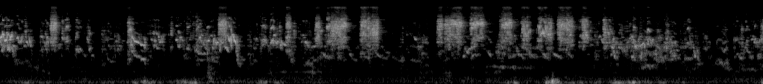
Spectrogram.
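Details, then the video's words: Budgerigar chirping: loud, buzzy squawks and harsh chatter come in bursts separated by brief pauses, with the flock calling over one another. "Beautiful Budgies Chirping Sounds"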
